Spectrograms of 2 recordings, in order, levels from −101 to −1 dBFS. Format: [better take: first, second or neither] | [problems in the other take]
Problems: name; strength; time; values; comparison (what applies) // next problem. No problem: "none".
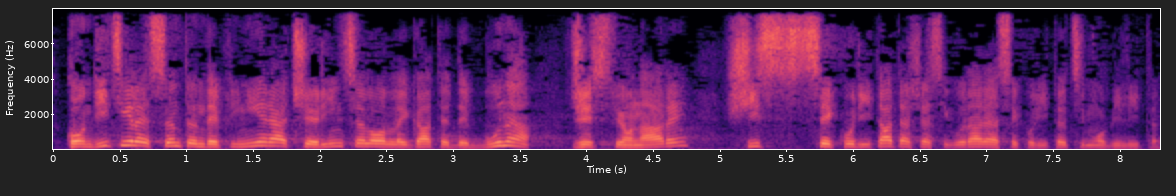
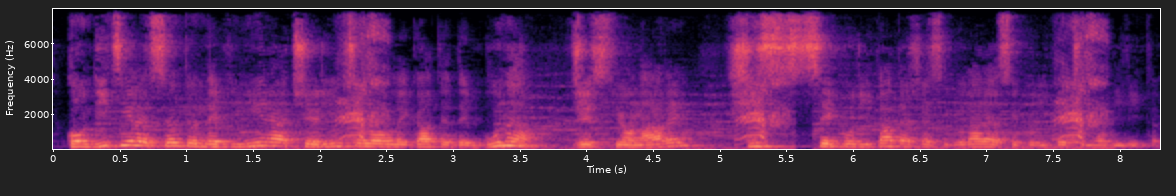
first | background sound (Sneeze / Church bell); 12 dB below the speech // room echo; dies away in 0.6 s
